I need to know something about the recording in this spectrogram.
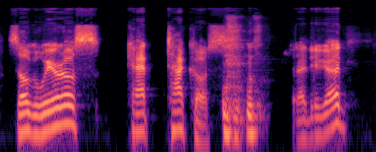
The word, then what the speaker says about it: Selgowiros: I've gotten Selgowiros. Where does the soft G come in? No, it's Selgowiros, Carantos, Kaitakos.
